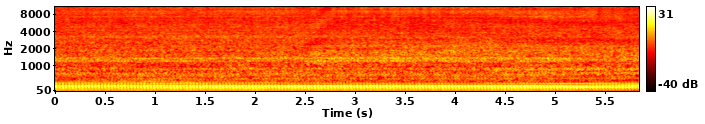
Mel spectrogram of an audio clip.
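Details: Natural-gas home standby generator started at the beginning of hurricane season. A steady, hard-working drone with a coarse buzzing shake underneath. The shipping brackets were never removed and caused heavy vibration, so they were taken off.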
